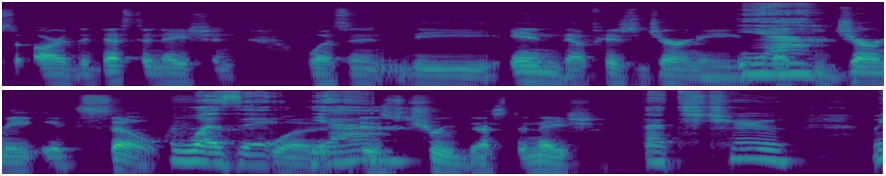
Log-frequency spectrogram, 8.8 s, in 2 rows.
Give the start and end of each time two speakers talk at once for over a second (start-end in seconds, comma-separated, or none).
none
